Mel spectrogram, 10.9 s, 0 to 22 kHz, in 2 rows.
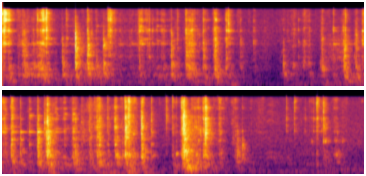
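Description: Steel rear drum brake shoes, strut bar and springs of a 2002 Dodge Dakota clicking, clinking and scraping against the backing plate as they are fitted by hand, in irregular short clicks. There is a brief lull about four seconds in and a louder clank about eight seconds in.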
